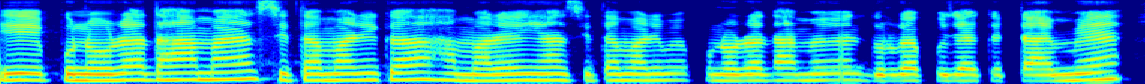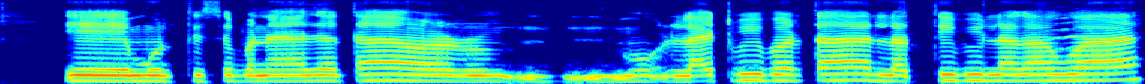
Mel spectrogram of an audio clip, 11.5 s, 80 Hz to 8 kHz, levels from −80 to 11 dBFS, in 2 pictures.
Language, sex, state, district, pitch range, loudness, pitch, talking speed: Hindi, female, Bihar, Sitamarhi, 200-220 Hz, -16 LUFS, 215 Hz, 180 wpm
